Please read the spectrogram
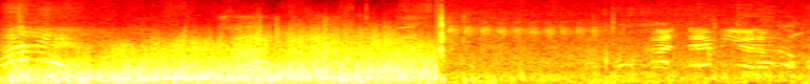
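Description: Wind buffeting the camera microphone with a shouted call at the start, cut off abruptly a little over two seconds in; after that, faint distant shouts of players.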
